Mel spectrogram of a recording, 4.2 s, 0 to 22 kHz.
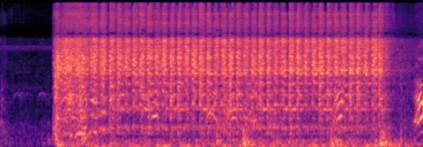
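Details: Chevy small or big block V8 that sat a long time, after a new mechanical fuel pump and filters, manual choke: starter spins it evenly at three-plus beats a second for about three seconds, never catches; carburetor bowls still filling, cause unconfirmed.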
